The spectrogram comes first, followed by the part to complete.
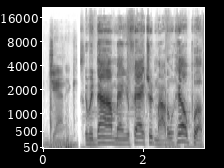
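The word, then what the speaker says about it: Canik: This is a gun made in Turkey, and in Turkey they pronounce the name of the gun Janik.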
